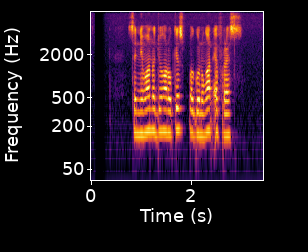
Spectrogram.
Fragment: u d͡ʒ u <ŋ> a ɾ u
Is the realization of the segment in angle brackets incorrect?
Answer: no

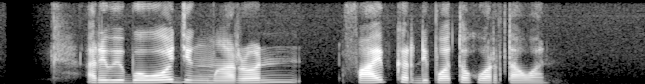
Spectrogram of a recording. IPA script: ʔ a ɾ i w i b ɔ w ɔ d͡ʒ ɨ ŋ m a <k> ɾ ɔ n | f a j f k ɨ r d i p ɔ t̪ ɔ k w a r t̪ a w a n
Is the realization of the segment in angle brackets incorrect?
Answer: yes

